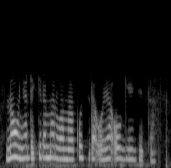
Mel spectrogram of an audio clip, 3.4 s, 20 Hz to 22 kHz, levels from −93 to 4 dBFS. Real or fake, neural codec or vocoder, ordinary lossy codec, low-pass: fake; codec, 16 kHz, 6 kbps, DAC; none; 3.6 kHz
